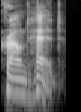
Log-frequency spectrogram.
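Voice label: "crowned head", British English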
